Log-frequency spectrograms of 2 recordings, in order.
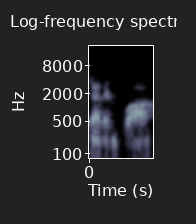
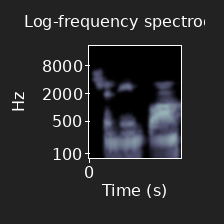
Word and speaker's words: Chenin Blanc: yeah, and I love when he mispronounced his Chenin Blanc. I think he said Janine Blanc.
